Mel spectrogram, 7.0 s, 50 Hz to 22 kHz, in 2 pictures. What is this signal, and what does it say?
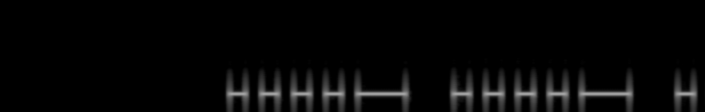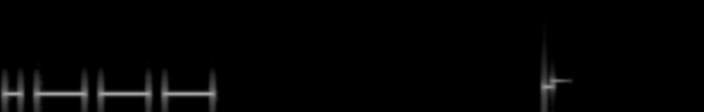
Morse code, heard as a keyed tone, about 15 wpm, 700 Hz. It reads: 442
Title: Numbers - 3-Digit 15wpm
